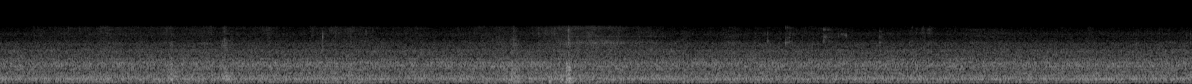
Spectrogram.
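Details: Steady broadband hum like a running vehicle or engine fills the whole stretch, with a faint knock near the middle and no animal sounds.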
